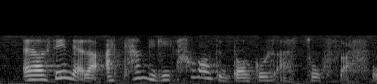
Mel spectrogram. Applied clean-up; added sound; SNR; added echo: none; none; none; none.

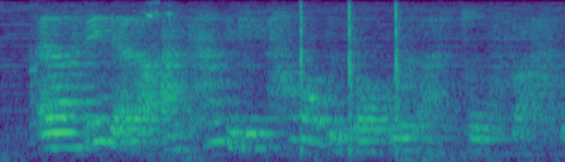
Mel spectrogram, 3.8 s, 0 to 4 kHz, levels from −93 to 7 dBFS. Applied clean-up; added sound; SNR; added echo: none; Knock; 10 dB; reverberation time 0.6 s.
